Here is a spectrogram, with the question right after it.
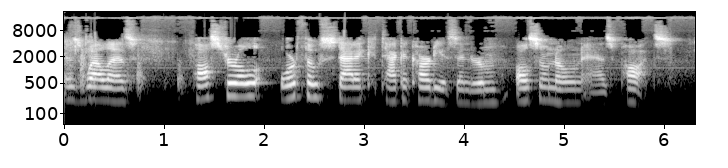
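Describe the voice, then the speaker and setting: Noticeable background noise runs behind a woman at a medium pitch. She talks at a fairly slow pace with fairly even intonation. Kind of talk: casual talk to camera. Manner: stuttering.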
